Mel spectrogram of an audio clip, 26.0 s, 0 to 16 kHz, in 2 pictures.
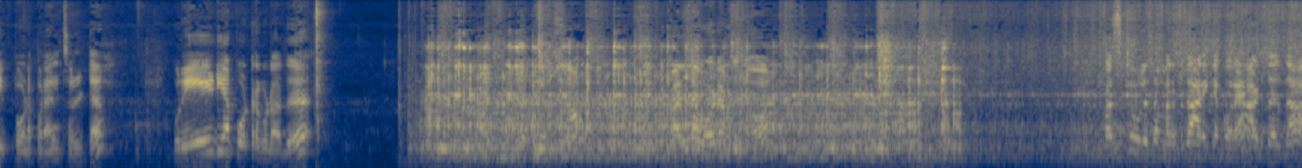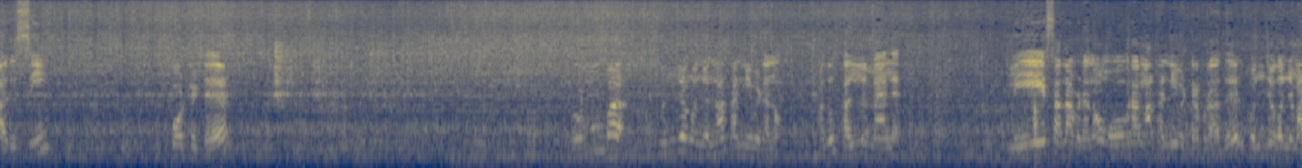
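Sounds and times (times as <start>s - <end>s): woman speaking: 1.8s - 3.2s, 6.6s - 7.8s, 23.1s - 26.0s
wet grinder running: 4.0s - 26.0s.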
